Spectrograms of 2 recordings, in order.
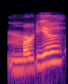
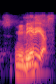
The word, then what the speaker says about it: Medius: We use Meridius, how do you say that? Medius? Medius, thank you.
